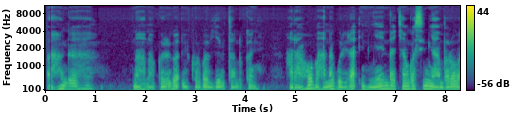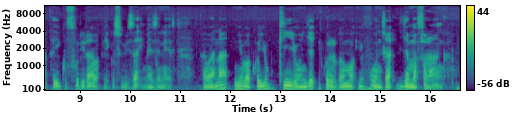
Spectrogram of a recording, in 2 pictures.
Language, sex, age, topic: Kinyarwanda, male, 25-35, finance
